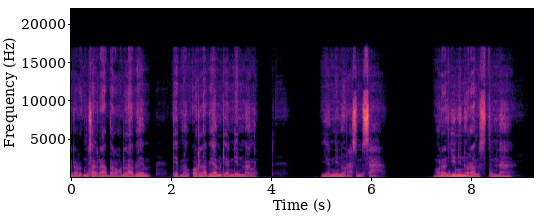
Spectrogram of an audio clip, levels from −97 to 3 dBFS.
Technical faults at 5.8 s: none

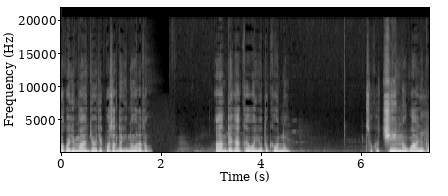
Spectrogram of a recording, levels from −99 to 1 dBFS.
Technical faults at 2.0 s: AAC frame loss with concealment

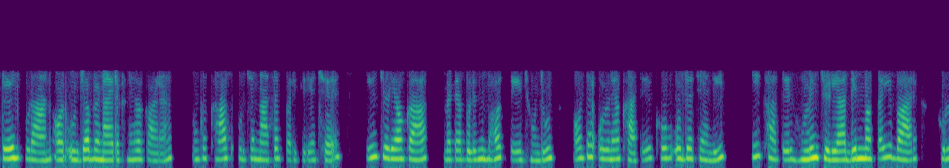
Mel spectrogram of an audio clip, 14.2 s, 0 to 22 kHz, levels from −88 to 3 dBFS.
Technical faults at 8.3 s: G.723.1 codec

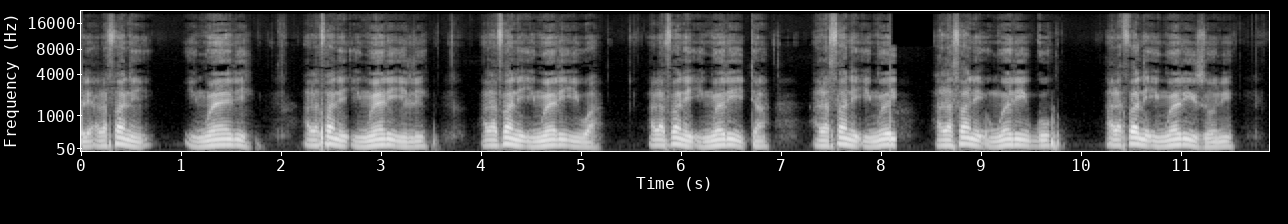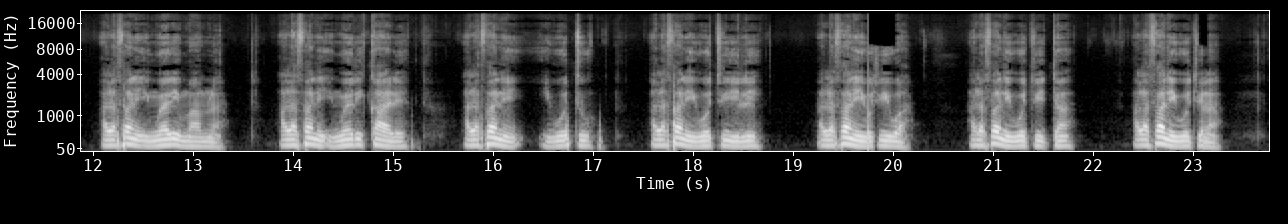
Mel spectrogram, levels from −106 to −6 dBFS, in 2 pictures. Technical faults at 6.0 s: none

